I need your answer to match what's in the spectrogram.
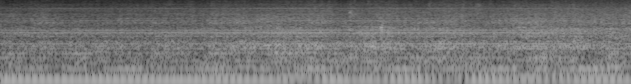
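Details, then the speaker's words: Washer draining after a blanket wash: steady low hum with even churn of water, no grinding or squeal; drain pump emptying the tub normally, almost out. "Drain pump shut. Still draining here. Almost out. I can hear it. It's getting close."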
